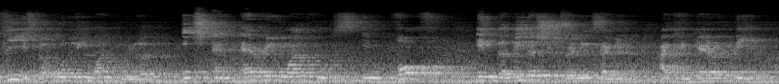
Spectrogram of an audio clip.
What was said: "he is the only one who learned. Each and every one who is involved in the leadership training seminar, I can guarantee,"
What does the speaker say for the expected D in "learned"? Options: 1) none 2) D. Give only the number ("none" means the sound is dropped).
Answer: 1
